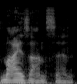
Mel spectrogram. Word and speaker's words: mise en scène: I think she said it's mise en scène.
